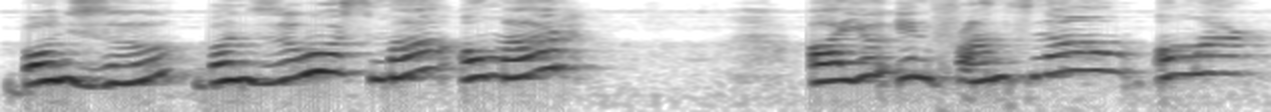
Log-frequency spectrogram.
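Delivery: loud, high mock-French greeting; playful French-accented hello to Omar. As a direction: call out bonjour in a hammed-up French accent. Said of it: "Where are we getting this French accent from?".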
